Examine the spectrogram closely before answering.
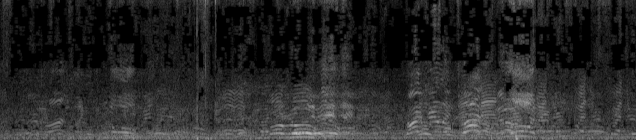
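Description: Spectators on the sideline chatter and call out.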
